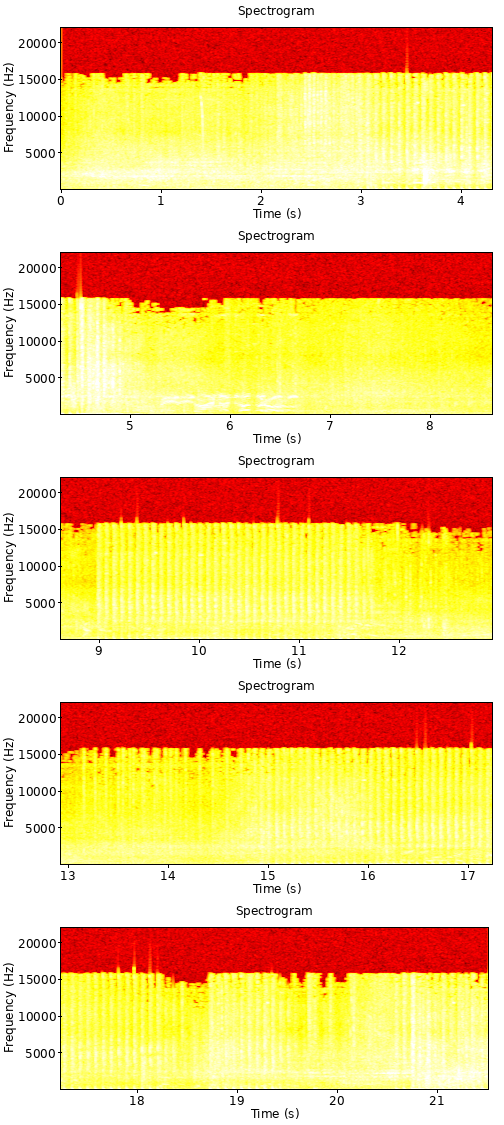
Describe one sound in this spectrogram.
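Aircraft engines roar steadily.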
